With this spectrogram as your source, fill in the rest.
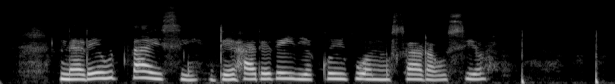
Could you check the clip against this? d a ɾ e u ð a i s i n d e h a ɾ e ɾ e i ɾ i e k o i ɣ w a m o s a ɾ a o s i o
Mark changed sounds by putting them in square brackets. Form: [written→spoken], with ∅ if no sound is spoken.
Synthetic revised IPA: [d→n] a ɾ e u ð a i s i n d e h a ɾ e ɾ e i ɾ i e k o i ɣ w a m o s a ɾ a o s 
